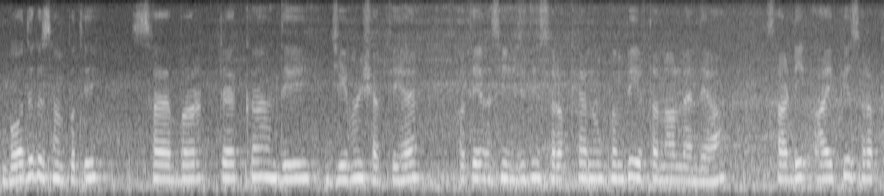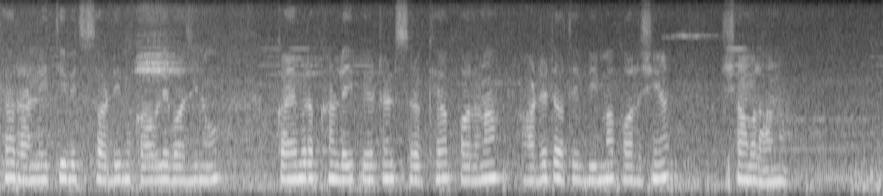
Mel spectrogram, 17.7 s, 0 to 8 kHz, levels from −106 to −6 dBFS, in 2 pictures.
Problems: constant background noise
